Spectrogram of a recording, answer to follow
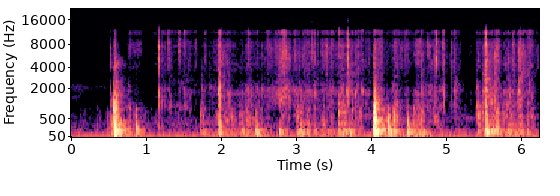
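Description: A tarot deck shuffled by hand: cards rustling and clacking together, with several sharper taps, the loudest about four seconds in.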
